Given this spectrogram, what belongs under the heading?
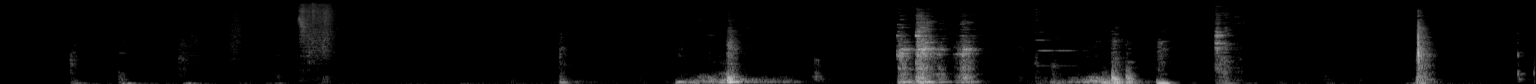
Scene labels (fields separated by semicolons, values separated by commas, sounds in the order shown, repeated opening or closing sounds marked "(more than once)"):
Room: kitchen; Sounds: footsteps, running water, cutlery and dishes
